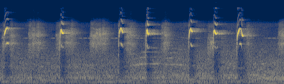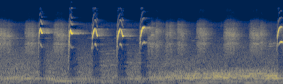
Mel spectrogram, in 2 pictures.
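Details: Large siri-siri bird singing in a 'tembakan pedas' (spicy shots) style, recorded for tutoring cage songbirds: sharp, very high chirps fired in quick irregular bursts, roughly three per second, over a steady hissing background.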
